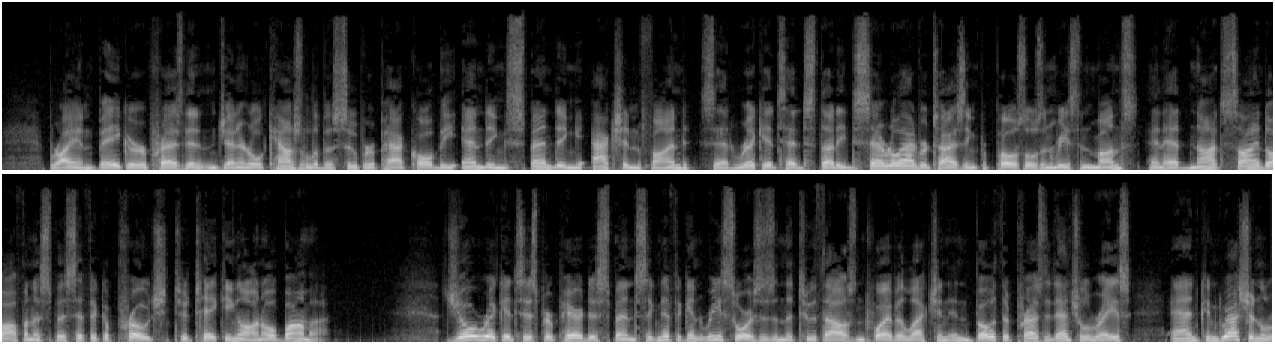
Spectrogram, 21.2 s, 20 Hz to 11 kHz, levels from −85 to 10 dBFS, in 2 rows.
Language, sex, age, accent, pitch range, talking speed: English, male, 40-59, American, 120-165 Hz, 165 wpm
